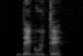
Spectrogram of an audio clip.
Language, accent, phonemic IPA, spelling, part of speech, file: French, France, /de.ɡu.te/, dégouté, verb, LL-Q150 (fra)-dégouté.wav
- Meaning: past participle of dégouter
